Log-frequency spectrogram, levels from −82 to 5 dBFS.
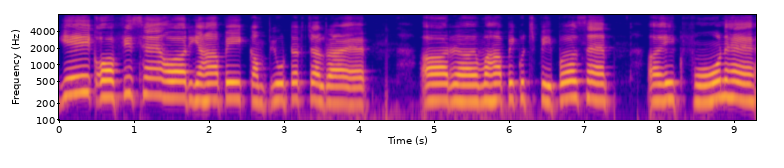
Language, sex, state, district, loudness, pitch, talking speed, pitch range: Hindi, female, Bihar, West Champaran, -14 LUFS, 230 Hz, 130 wpm, 220-250 Hz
